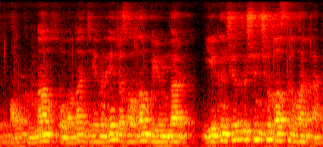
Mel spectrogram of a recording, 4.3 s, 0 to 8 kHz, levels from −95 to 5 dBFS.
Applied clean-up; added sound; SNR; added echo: neural separator model SepFormer DNS4.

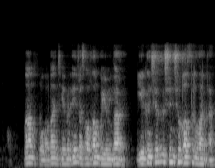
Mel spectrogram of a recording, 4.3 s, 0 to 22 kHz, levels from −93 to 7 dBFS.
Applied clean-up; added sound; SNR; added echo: neural mask model DeepFilterNet 3.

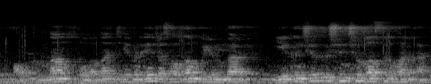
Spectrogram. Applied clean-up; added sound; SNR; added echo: none; Fire; 13 dB; reverberation time 0.7 s.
